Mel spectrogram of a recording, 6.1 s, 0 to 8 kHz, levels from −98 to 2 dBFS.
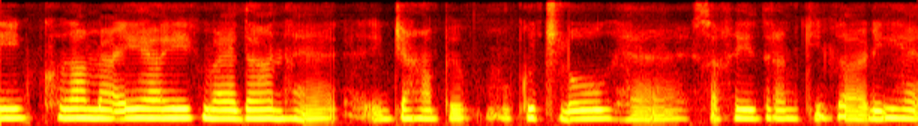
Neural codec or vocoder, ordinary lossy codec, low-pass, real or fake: codec, 16 kHz in and 24 kHz out, 1.1 kbps, FireRedTTS-2 codec; none; 7.2 kHz; fake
